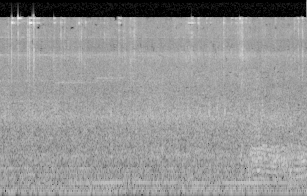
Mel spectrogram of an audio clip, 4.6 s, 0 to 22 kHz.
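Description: Steady hum of a Siemens C651 train standing at an open-air station platform, a low tone holding over a background rumble. A faint higher-pitched sound joins about three and a half seconds in.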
